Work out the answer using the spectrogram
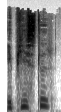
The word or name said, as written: epistel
